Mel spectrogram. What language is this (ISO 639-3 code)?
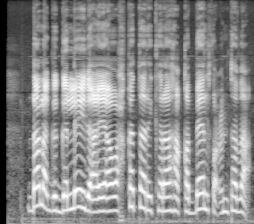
som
